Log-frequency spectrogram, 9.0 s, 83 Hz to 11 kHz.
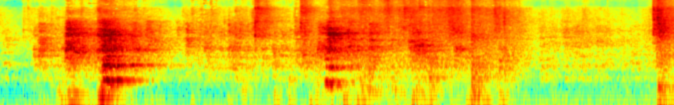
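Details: Red female Siberian husky vocalizing in bursts: tonal, whiny cries with clear harmonics around 1.5 and 4.5 seconds, between breathier, noisier sounds. Some faint voices may be in the background.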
